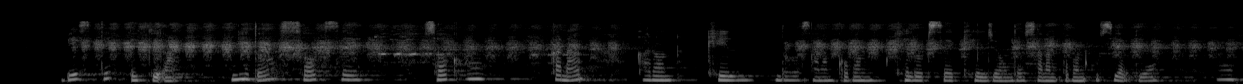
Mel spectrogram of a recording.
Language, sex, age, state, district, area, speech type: Santali, female, 18-30, West Bengal, Jhargram, rural, spontaneous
